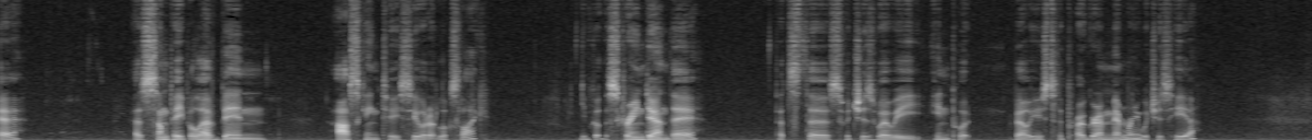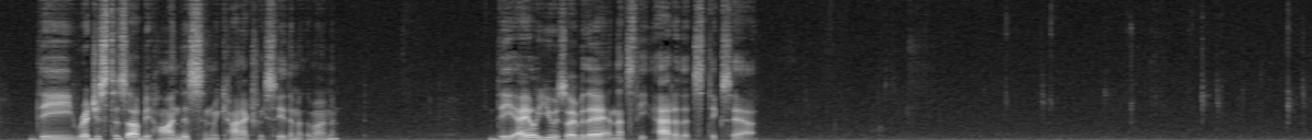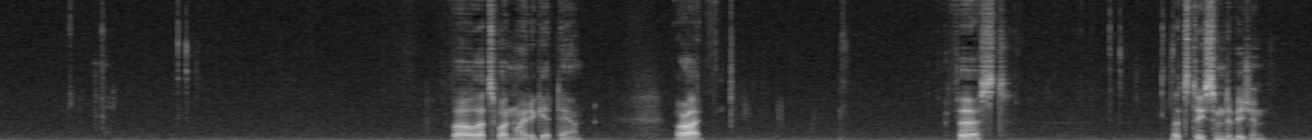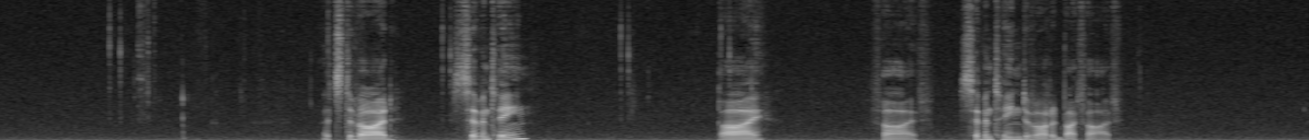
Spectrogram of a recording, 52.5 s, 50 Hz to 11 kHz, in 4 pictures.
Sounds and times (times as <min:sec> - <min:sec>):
Speech: 0:00.0 - 0:02.7, 0:03.3 - 0:04.9, 0:05.8 - 0:07.1, 0:07.8 - 0:12.0, 0:13.4 - 0:16.6, 0:18.0 - 0:20.7, 0:30.8 - 0:32.1, 0:33.0 - 0:33.3, 0:35.7 - 0:36.4, 0:38.0 - 0:39.0, 0:42.6 - 0:44.7, 0:46.5 - 0:47.1, 0:48.1 - 0:50.6.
